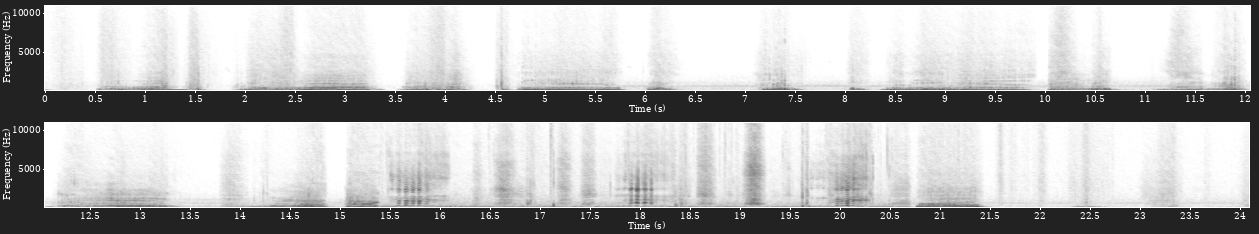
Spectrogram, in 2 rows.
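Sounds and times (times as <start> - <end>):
big cat growling roars: 7.1 - 15.6
sheep bleating: 15.1 - 16.2, 17.8 - 18.5, 19.6 - 20.6.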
